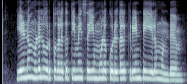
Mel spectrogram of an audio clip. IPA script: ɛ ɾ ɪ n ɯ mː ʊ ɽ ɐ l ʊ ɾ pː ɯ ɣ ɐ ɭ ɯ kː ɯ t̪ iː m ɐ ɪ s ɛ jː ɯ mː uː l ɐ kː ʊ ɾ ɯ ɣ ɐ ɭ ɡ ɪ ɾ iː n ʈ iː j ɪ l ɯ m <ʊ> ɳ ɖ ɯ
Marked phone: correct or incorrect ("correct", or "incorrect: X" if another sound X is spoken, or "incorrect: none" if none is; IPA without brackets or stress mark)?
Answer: correct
